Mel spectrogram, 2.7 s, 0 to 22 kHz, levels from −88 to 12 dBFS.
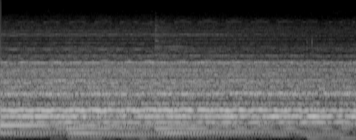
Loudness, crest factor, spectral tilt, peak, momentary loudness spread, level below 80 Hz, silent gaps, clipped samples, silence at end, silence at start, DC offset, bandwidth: -20 LUFS; 12 dB; -3.5 dB/octave; -8 dBFS; 2 LU; -62 dBFS; none; under 0.1%; 0 s; 0 s; under 0.1%; 12.5 kHz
